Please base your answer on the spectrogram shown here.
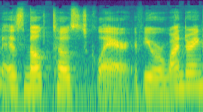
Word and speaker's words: Milquetoast: should say this for Raiders my name is milk toast CLA if you were wondering how to say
